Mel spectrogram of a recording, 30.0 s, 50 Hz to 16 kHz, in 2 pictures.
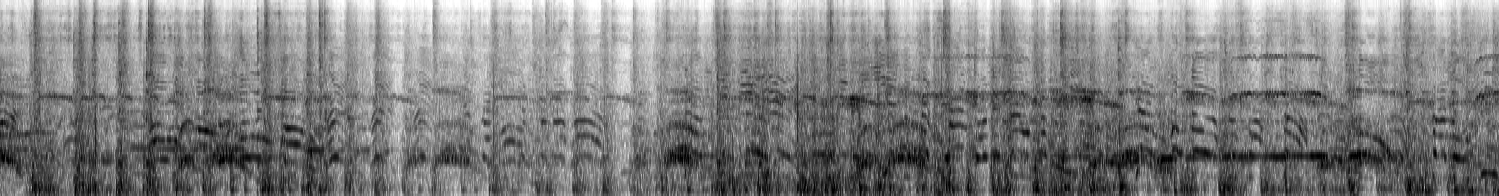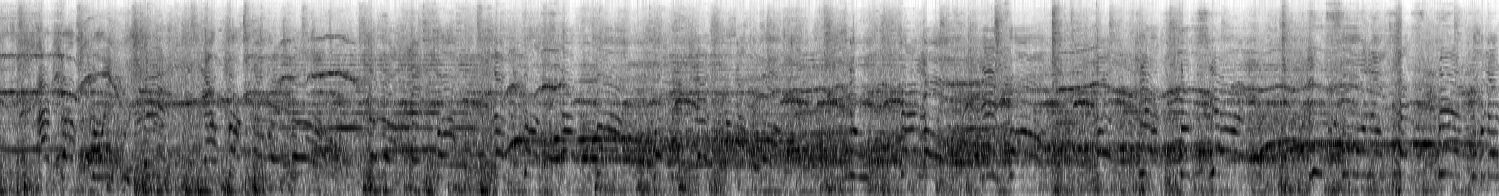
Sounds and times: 0.0s voices 29.9s

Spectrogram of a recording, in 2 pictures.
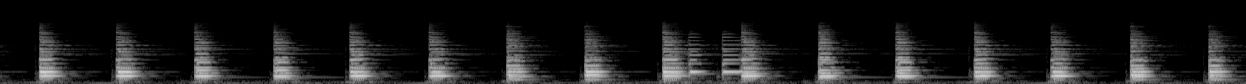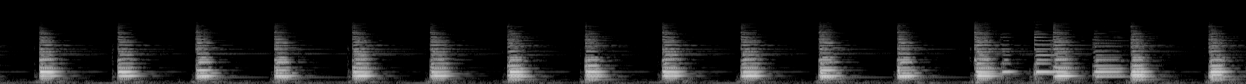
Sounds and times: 0.0s PIANO 24.9s

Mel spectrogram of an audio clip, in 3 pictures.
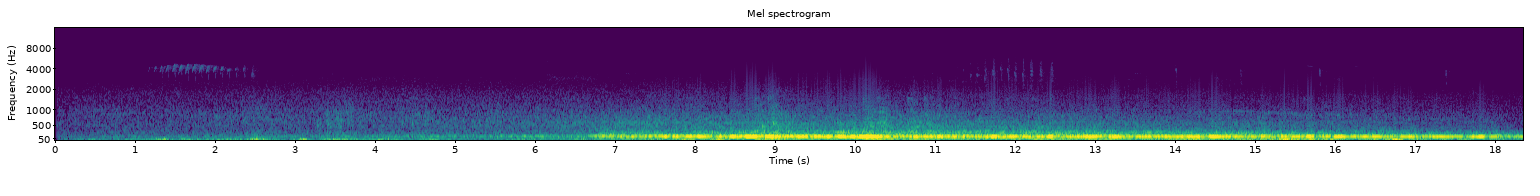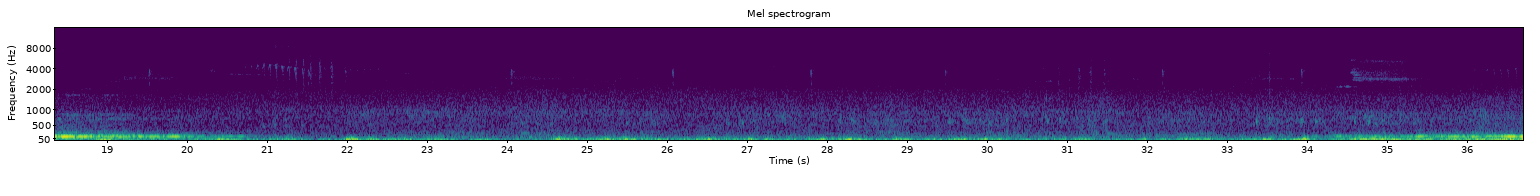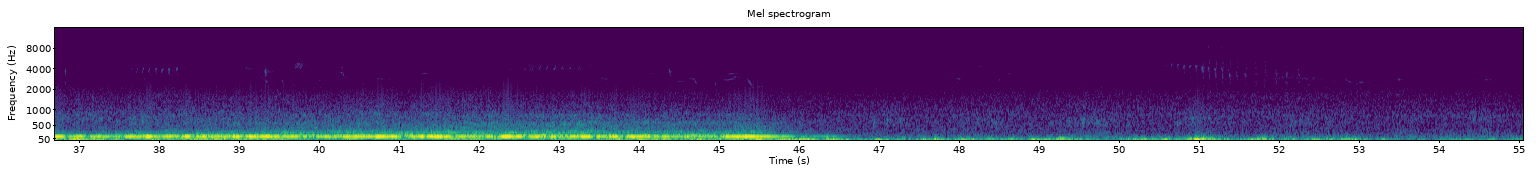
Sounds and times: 2.7s Subway train approaches rumbles overhead 20.8s
3.5s city hum 21.2s
34.0s city hum 47.8s
34.3s Subway train approaches rumbles overhead 48.1s

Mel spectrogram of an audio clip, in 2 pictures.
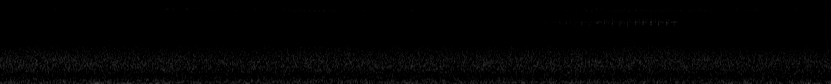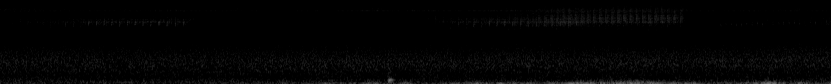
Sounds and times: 0.0s wind in the autumn forest 16.6s

